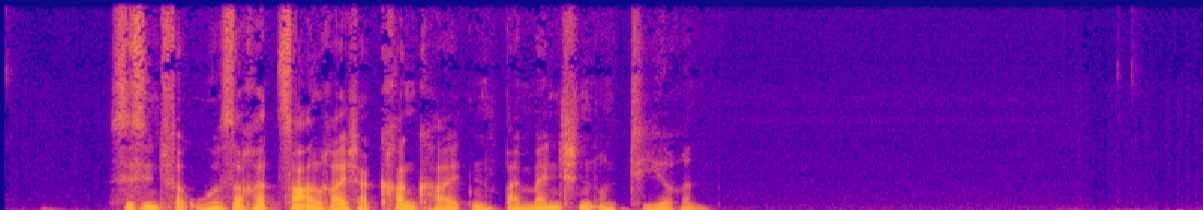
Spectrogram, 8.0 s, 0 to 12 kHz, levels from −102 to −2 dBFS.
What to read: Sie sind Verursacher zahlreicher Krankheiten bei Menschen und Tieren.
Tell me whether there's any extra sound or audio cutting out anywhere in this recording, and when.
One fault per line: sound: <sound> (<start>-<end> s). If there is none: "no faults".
no faults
